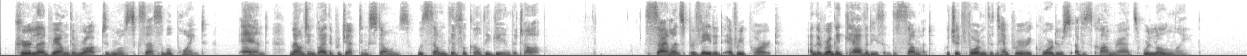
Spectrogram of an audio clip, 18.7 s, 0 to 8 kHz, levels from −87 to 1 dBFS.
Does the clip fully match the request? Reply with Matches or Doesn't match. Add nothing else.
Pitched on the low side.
Doesn't match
